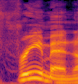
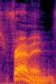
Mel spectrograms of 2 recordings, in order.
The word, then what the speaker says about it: Fremen: It's Fremen. It's fucking pretty clear. It's one E. It's not Freeman.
